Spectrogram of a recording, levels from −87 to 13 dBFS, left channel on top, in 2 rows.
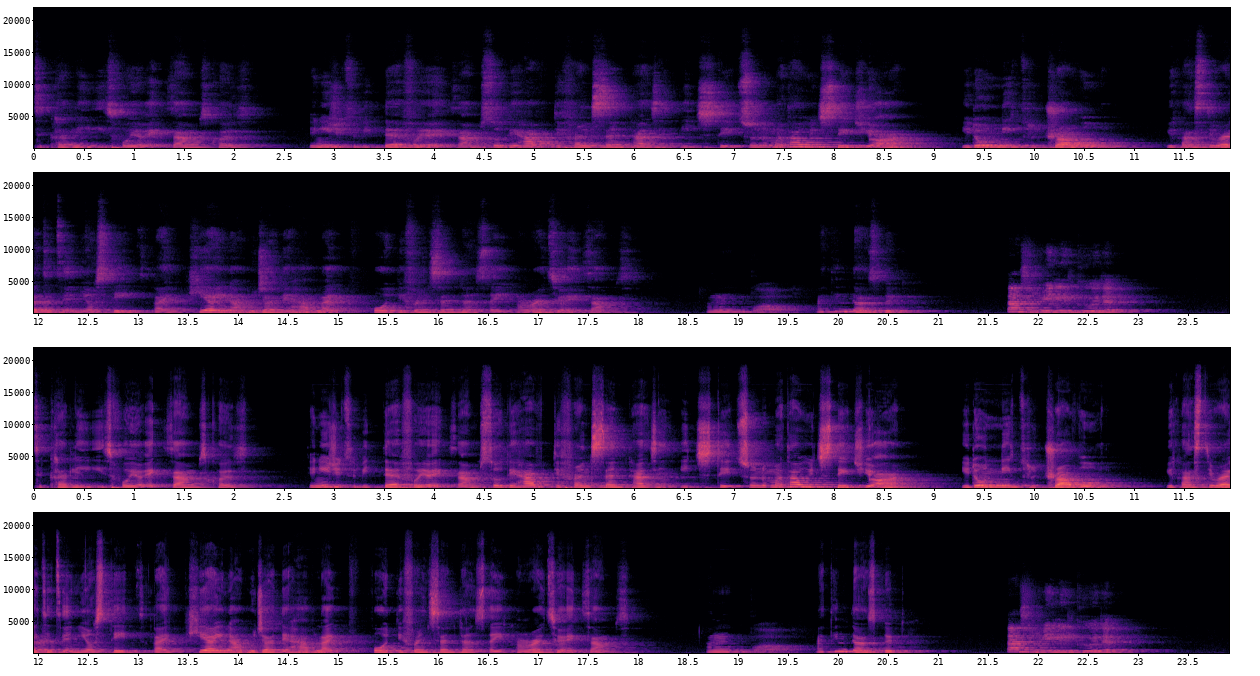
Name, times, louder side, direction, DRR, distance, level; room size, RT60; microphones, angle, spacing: voice 1, 0.0-2.1 2.8-8.7 9.3-10.7 11.3-15.0 15.4-17.9 18.7-19.0 19.8-20.6, right 4 dB, 65° right, 7 dB, 0.4 m, -30 dB
voice 2, 19.0-19.4 21.7-22.7, equal, 30° right, -5 dB, 1.1 m, -35 dB
3.4 x 3.3 x 4.0 m, 1.1 s
head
